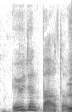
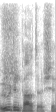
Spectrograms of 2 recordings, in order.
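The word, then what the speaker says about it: Ödön Pártos: Amongst his teachers were Odin Partosh. Did I say that correctly? Odin Partosh. – Udin Partosh. – Udin Partosh. In English, it doesn't make any sense.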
